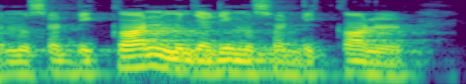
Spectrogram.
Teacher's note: kita harus memasukkan tanwinnya qaf kepada lam sehingga terbacanya musaddiqol ya. Musaddiqon menjadi musaddiqol.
